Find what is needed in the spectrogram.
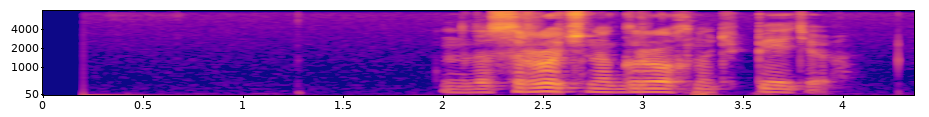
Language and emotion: Russian, angry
